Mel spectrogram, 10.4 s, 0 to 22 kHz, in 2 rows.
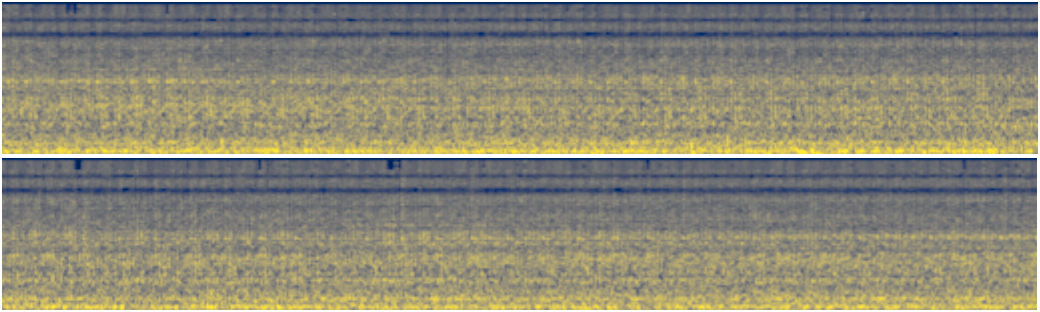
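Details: California four-wheel-drive diesel truck at 241,000 miles, engine bay: steady deep rumble at idle, no knocks or misses, no blow-by and no exhaust smoke; normal diesel idle.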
